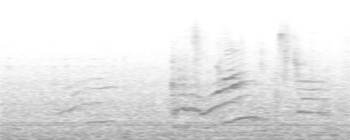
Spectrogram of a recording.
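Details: Domestic cat at a cat café in Sendai, Japan, meowing in a way said to sound like "gohan" (food): a faint wavering harmonic meow in the second half, rising then dipping, over steady room hum.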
